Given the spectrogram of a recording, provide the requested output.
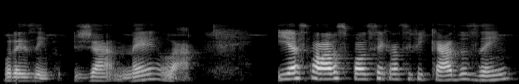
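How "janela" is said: janela slowly split into ja-ne-la; syllable by syllable. Shown as a demonstration. Teacher showing students a three-syllable word, janela said syllable by syllable. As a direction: say janela in three separate beats, ja, ne, la. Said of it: "três sílabas".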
